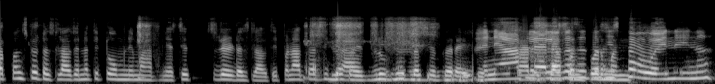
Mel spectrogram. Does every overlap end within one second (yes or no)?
no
